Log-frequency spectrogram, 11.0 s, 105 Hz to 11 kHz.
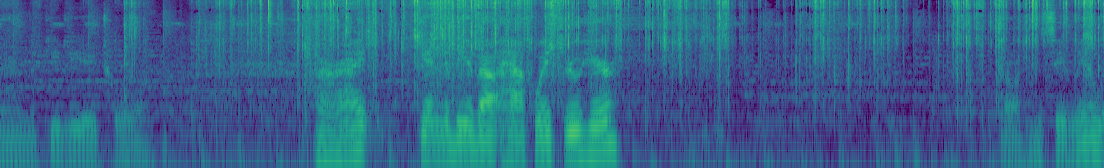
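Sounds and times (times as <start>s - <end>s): foil crinkling and tearing: 2.0s - 11.0s
foil wrapper crinkling and tearing: 2.0s - 11.0s.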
